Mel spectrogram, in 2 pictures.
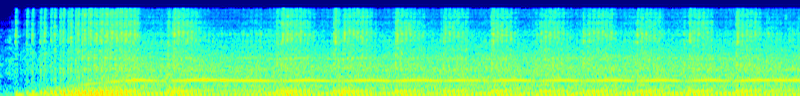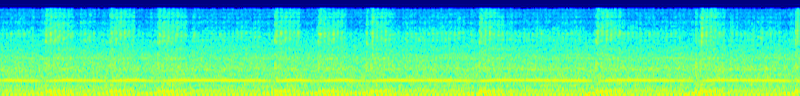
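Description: An engine runs steadily at high speed with a droning whine.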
